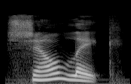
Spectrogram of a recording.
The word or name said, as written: shell lake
